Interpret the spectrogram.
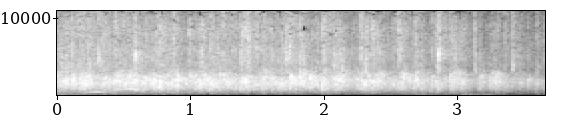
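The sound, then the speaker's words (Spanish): An audience at a church service claps for the Lord, a steady, dense wash of many hands sustained for a few seconds and tapering slightly toward the end, with no voices rising above it. “Alguien le da un aplauso al Señor que esté entendiendo lo que Dios está diciendo.”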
